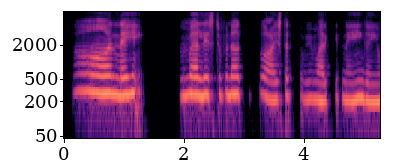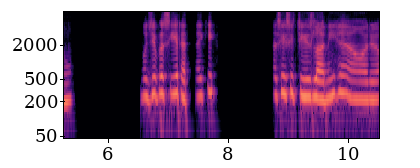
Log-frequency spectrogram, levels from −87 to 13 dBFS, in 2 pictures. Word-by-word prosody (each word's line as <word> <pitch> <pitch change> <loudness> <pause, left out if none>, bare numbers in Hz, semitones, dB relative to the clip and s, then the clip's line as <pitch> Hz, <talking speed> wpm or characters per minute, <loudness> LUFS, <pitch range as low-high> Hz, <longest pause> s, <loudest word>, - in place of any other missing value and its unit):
अ, 300 -2 +4
नहीं। 275 +1 +4 0.8
मैं 275 -1 +4
लिस्ट 270 +1 +1
बना 275 0 +2
के 275 0 -14 0.2
तो 280 - -11
आज 225 0 -3
तक 255 - -8
कभी 235 -3 -12
मार्केट 220 +1 -5
नहीं 225 +2 0
गई 210 -2 -1
हूँ। 210 +1 -2 1.2
मुझे 255 +2 -1
बस 285 +1 0
ये 285 +1 +2
रहता 245 -1 -4
है 260 - -4
कि, 300 +3 -5 1.0
ऐसी-ऐसी 280 +2 -1
चीज़ 255 -2 +1
लानी 235 +1 +3
है 290 0 -1
और 230 0 -2
260 Hz, 145 wpm, -20 LUFS, 230-280 Hz, 1.2 s, अ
